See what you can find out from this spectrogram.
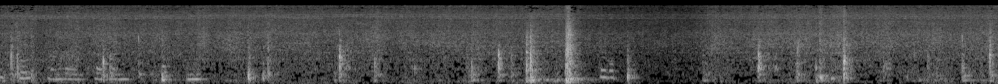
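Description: From start to finish the recording carries generation loss: a swirly, smeared quality, hollow gaps in the spectrum, and softened attacks where transients should be crisp. Nothing is present above 16.6 kHz. The texture is worse than a single lossy pass would leave, which points to an MP3 chain at around 64 kbit/s, likely re-encoded roughly five times. Each pass re-quantised the audio on a shifted frame grid, so the noise and spectral holes accumulated.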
